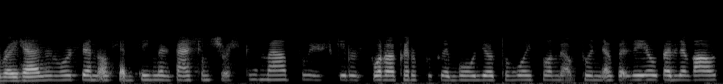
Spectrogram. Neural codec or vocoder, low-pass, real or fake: codec, 16 kHz, 0.5 kbps, X-Codec, HuBERT features, trained on balanced general audio; 3.6 kHz; fake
